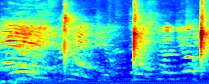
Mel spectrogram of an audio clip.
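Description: A couple of sharp hand claps in a church hall, over the echo of an amplified voice dying away.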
